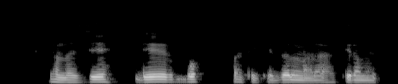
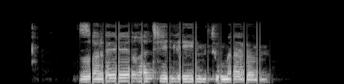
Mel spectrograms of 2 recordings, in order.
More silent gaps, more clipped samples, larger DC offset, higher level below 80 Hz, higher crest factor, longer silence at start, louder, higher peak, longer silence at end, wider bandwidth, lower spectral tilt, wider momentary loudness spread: first, 1.24-1.35 s, 2.09-2.33 s vs none; neither; neither; second, -58 dBFS vs -44 dBFS; about the same, 16 dB vs 14 dB; first, 0.5 s vs 0.3 s; second, -23 LUFS vs -15 LUFS; second, -6 dBFS vs -2 dBFS; second, 0.2 s vs 0.75 s; second, 3.7 kHz vs 7.6 kHz; first, -12 dB/octave vs -6 dB/octave; first, 12 LU vs 5 LU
